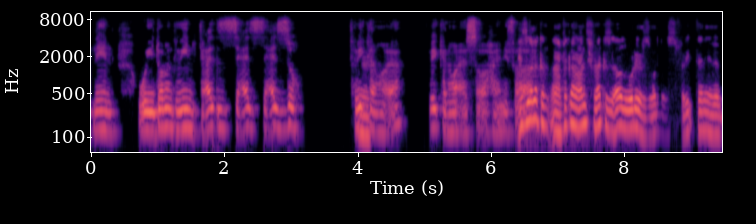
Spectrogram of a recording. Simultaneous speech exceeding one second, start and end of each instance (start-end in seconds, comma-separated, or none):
none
